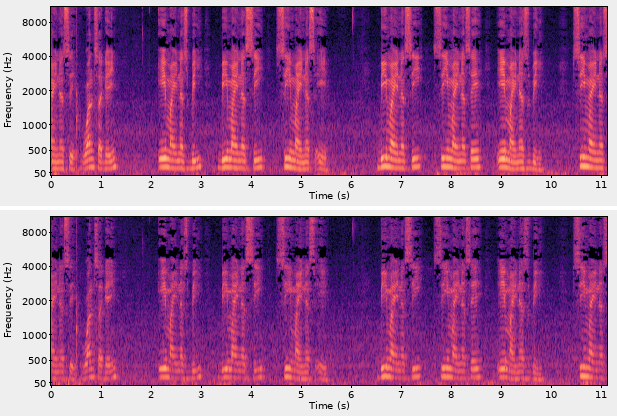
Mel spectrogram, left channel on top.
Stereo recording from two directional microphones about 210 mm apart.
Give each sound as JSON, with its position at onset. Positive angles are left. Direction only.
{"t": 0.0, "sound": "speech", "side_deg": 45}
{"t": 6.5, "sound": "speech", "side_deg": 45}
